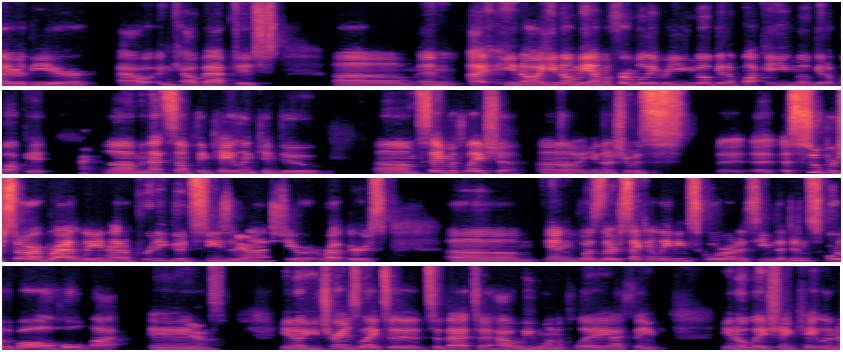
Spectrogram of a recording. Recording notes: Birthday Zoom.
